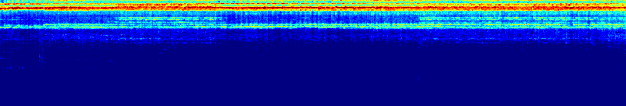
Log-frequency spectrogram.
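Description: Many small metal bells jingling continuously and evenly, shaken without pause as they are carried in a church procession.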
